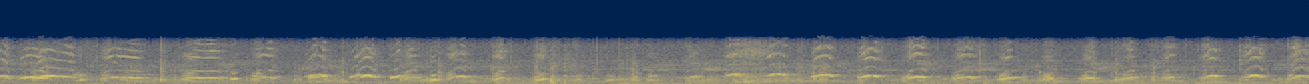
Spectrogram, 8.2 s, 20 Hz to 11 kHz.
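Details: Litter of 26-day-old Black Russian Terrier puppies, seven males and three females, born 23 July 2013 to Ch. Silver iz Veselykh Tuchek and Ariadna Jemchujina u Morja. Many short, high, tonal squeaks and whines overlap in a rapid, uneven chorus.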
